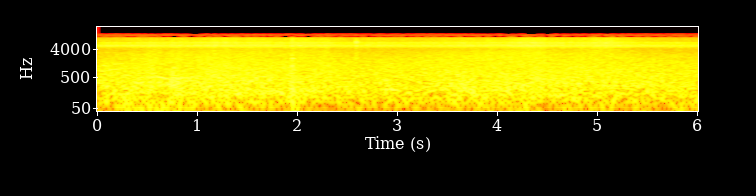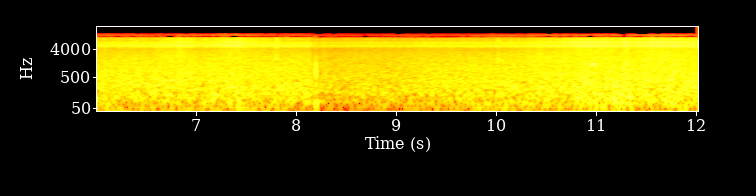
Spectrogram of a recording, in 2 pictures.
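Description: Loud, steady rush of whitewater rapids churning around an inflatable raft as it runs through them, dipping briefly in level about eight seconds in.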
